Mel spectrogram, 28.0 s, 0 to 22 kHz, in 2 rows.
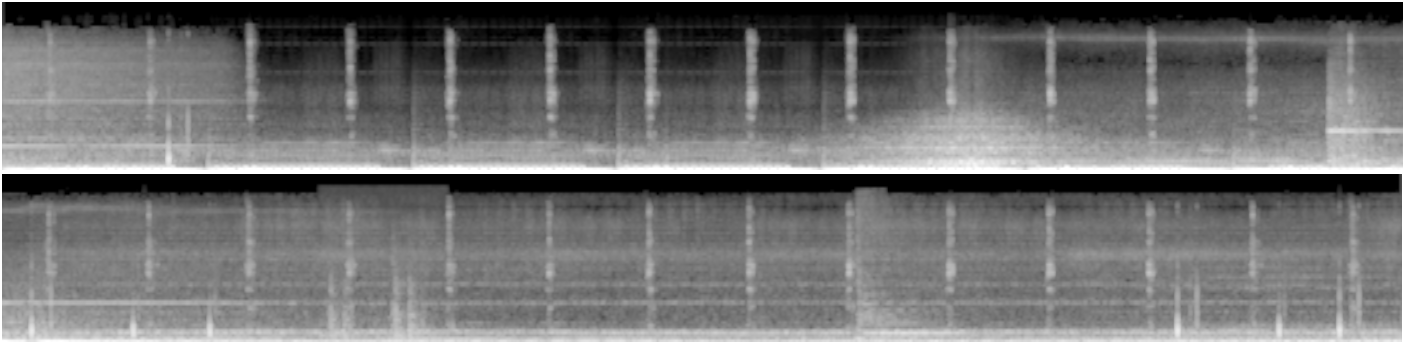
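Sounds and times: deep steady drone: 0.0 - 28.0
clock-like ticking: 0.3 - 21.8, 22.4 - 28.0
thin high tone: 13.3 - 18.0.

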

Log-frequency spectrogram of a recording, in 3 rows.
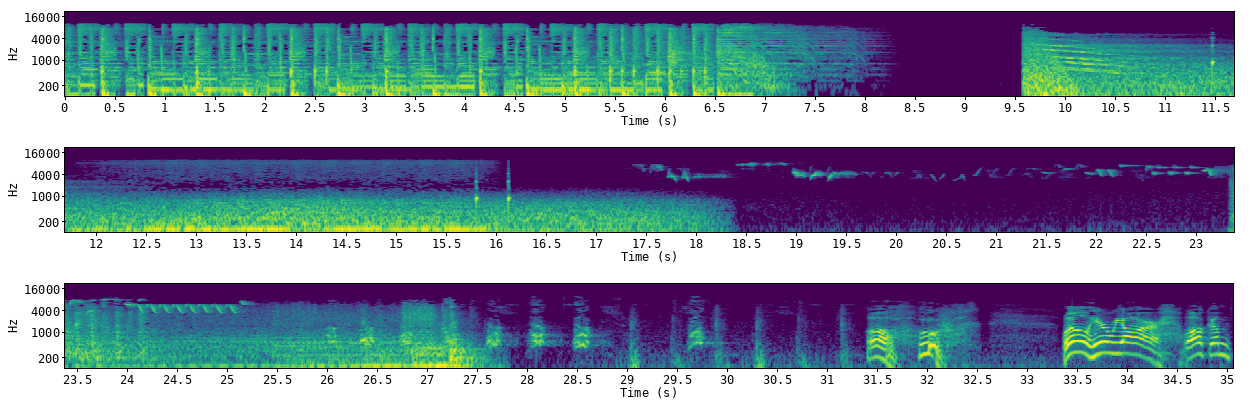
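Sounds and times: theme tune music: 0.0 - 8.2
humming rattling noise: 11.6 - 16.1
birds chirping: 17.0 - 26.6, 27.6 - 31.5.

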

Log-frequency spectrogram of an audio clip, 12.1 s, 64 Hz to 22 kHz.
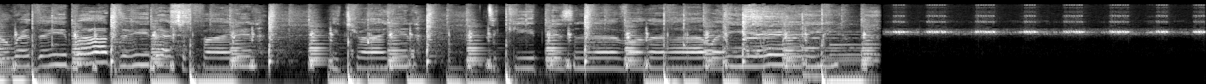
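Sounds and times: cricket chirping: 8.8 - 12.0.

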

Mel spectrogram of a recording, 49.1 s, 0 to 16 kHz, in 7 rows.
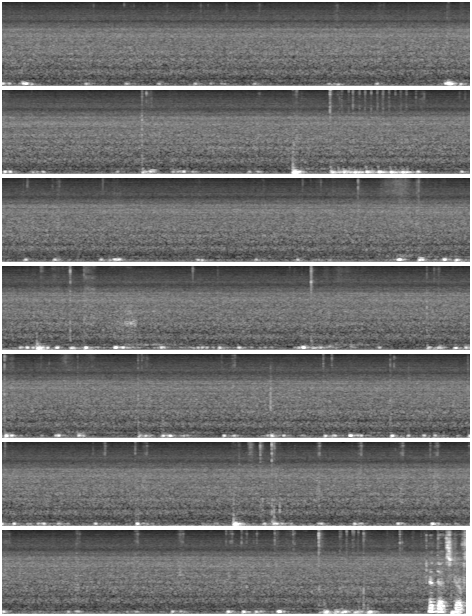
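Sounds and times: steady low hiss: 0.0 - 49.0
stylus strokes on graphics tablet: 0.0 - 49.0.

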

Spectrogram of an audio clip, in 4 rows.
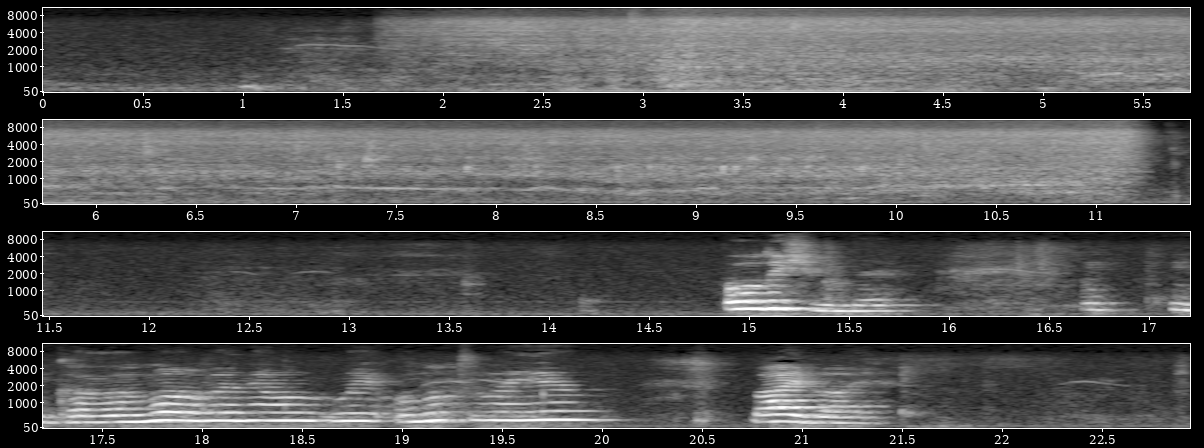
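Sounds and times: water trickling into plastic bowls: 1.7 - 11.3.

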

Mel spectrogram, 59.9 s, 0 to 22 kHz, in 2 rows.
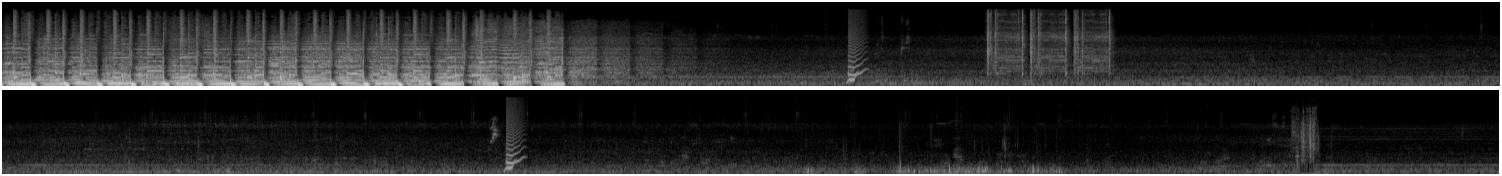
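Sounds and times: faint steady hum: 11.3 - 59.9
loud wavering call: 16.9 - 17.5, 39.7 - 40.6.

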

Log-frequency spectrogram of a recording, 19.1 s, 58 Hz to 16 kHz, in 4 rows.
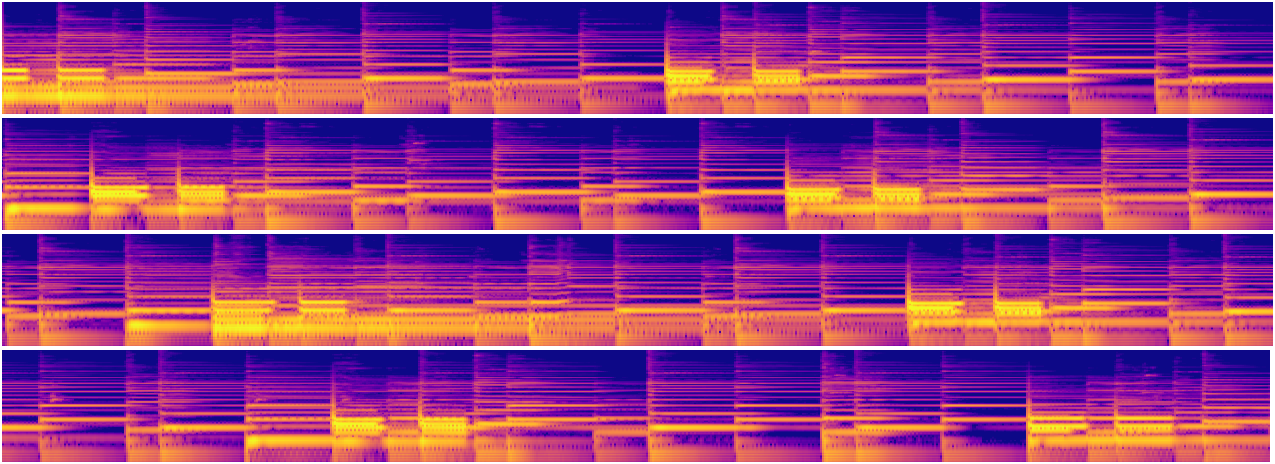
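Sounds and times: acoustic guitar picking: 0.0 - 19.0.

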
